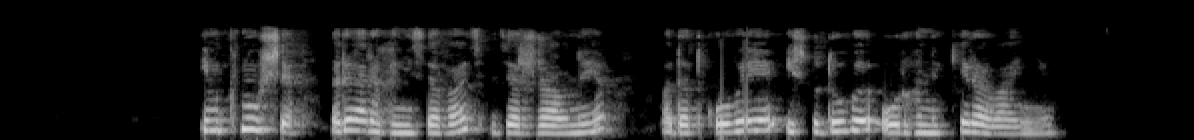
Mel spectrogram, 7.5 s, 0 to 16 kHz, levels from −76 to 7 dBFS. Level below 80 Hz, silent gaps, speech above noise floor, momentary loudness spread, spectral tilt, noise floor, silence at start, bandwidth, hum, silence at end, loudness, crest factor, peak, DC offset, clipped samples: -54 dBFS; none; 66 dB; 9 LU; -5 dB/octave; -80 dBFS; 1.25 s; 7.8 kHz; none; 0.85 s; -15 LUFS; 14 dB; -2 dBFS; under 0.1%; under 0.1%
